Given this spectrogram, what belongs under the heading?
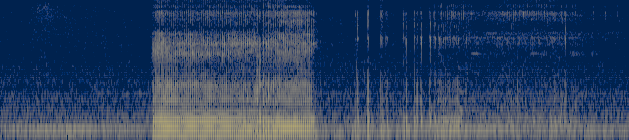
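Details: A sleeping female English bulldog: one loud, buzzing, fluttering snore, followed by softer snuffling breaths; snoring.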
